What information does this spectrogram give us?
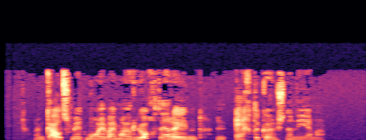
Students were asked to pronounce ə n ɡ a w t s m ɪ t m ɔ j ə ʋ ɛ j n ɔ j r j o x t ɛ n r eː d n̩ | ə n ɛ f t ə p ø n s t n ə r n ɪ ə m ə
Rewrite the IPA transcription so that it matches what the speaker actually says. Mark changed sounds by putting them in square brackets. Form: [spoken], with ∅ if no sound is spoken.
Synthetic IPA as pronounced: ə n ɡ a w t s m ɪ t m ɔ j ə ʋ ɛ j [m] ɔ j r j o x t ɛ n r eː d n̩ | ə n ɛ [x] t ə [k] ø n s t n ə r n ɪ ə m ə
